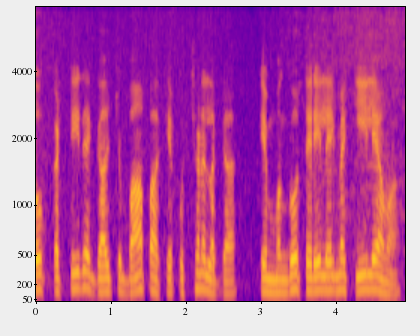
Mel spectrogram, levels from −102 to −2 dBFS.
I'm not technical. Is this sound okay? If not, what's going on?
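No. Two brief problems stand out in this speech.

From 1.74 to 2.14 s, just after "ਗਲ 'ਚ ਬਾਂਹ ਪਾ", the speech is cut by the noise suppressor. It mistook soft parts of the speech for background noise and turned them down, about a tenth of a second in all. Those bits sound faint or swallowed rather than broken.

From 3.90 to 3.95 s, just after "ਕਿ ਮੰਗੋ ਤੇਰੇ", there is a short concealed packet loss. A few hundredths of a second of the call arrived too late, and the receiver patched the gap by stretching the sound just before it. Unlike the suppressor's fading, this comes across as a quick smear or wobble.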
